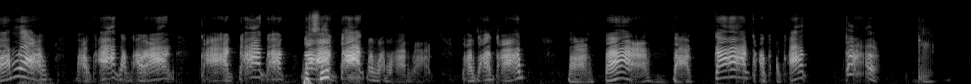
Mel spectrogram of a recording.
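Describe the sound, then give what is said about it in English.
A person imitates seagull squawks, letting out a rapid, irregular string of loud, nasal, quacking cries with brief gaps between them. “Mr. Seagull, please, we want to know what it's like to poo.”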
